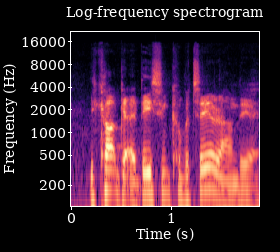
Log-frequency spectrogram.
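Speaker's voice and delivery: ordinary talk, nothing marked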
